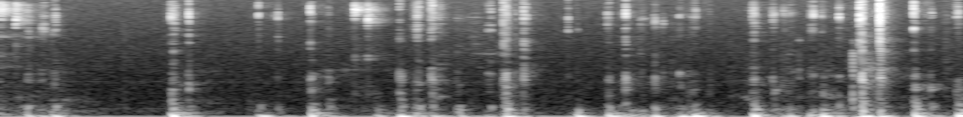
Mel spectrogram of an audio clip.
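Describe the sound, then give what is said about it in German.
Steady keyboard typing as someone types a search into Google, a run of quick, irregular clicks and taps, with a low constant hum underneath and no voices. “Ja, ich tippe sehr langsam.”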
